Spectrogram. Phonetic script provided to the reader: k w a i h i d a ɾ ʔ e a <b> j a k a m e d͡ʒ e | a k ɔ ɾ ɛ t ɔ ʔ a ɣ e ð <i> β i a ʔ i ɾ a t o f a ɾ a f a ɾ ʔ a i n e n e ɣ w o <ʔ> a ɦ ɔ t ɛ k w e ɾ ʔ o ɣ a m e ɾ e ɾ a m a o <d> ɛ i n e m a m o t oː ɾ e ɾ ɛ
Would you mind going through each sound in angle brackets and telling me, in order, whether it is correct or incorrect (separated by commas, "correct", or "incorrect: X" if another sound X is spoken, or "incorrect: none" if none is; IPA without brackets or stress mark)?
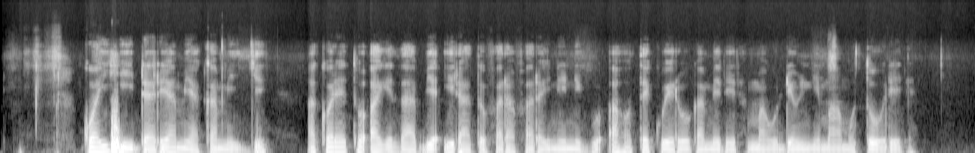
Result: incorrect: m, incorrect: a, correct, correct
